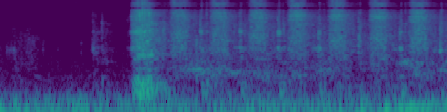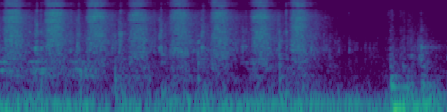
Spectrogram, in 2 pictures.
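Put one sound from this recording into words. A spray bottle hisses in quick, even bursts.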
